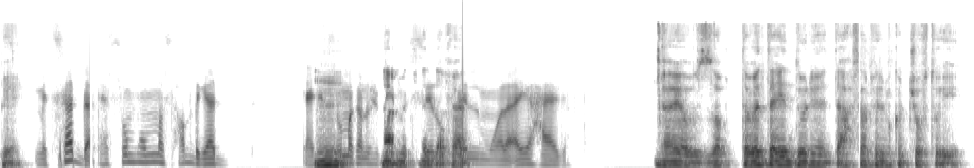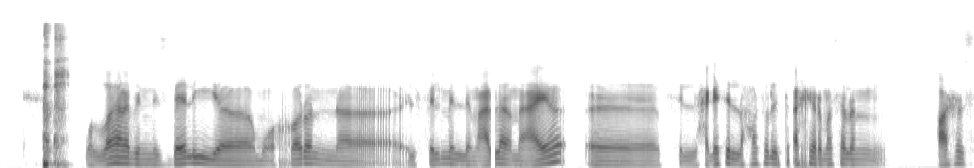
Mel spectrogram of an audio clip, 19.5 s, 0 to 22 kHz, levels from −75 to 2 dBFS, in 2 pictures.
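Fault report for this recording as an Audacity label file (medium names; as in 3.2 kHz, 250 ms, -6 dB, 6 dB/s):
0.890000	0.920000	dropout 33 ms
4.620000	4.620000	pop -6 dBFS
8.580000	8.600000	dropout 19 ms
14.640000	14.690000	dropout 50 ms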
